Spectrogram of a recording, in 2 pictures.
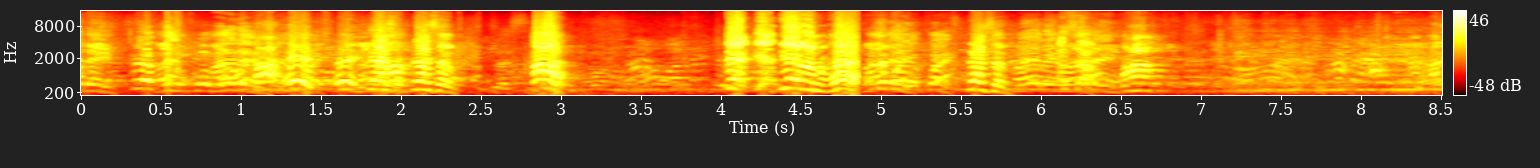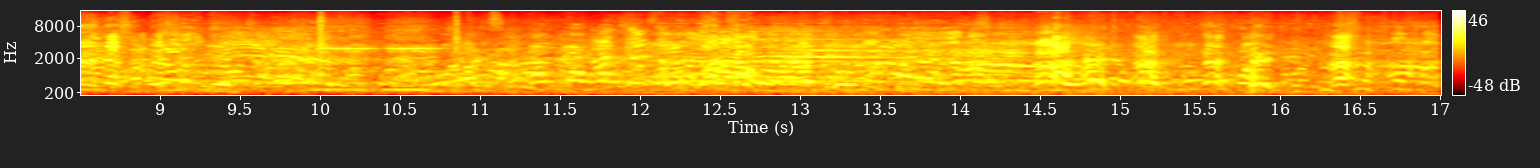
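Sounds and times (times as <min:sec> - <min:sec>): chatter of onlookers: 0:00.0 - 0:17.0
people arguing: 0:00.0 - 0:17.0.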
